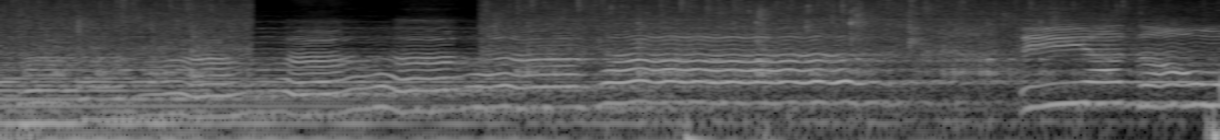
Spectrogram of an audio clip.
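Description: Shower water spraying and splashing, under a slow song with a singer's wavering voice.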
